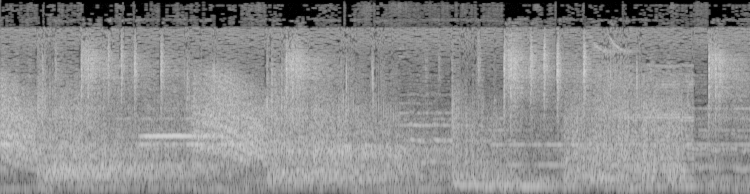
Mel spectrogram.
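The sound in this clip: Blaster fire blasting a hole to escape a spiky ceiling trap in a cartoon action scene: a loud, continuous wash of booming thuds and crashing noise with no clear gaps.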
